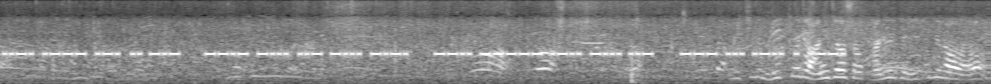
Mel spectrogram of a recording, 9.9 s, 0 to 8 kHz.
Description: Morse code, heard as a keyed tone, hand-sent with a paddle, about 36 wpm, 1090 Hz, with the noise of a park. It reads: FJRIK QBUBC Z0LBU OSLEP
